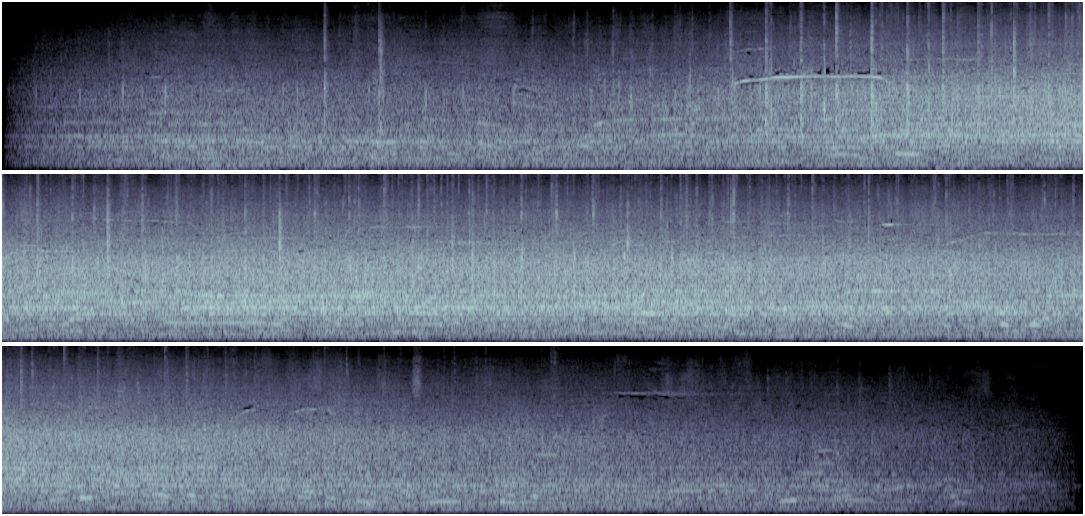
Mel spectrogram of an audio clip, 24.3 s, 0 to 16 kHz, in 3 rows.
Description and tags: WALLA Ballpark Applause Short 01
This was recorded at the Rangers Ballpark in Arlington on the ZOOM H2.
